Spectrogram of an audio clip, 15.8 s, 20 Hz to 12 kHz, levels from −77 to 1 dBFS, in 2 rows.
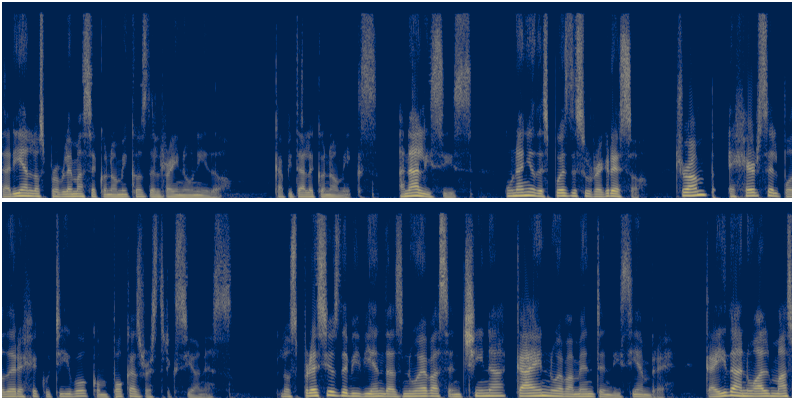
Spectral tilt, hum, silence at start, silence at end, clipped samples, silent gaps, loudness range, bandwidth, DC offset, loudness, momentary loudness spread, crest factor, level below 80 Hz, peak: -5 dB/octave; none; 0 s; 0 s; under 0.1%; none; 6 LU; 12 kHz; under 0.1%; -25 LUFS; 14 LU; 16 dB; -54 dBFS; -10 dBFS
